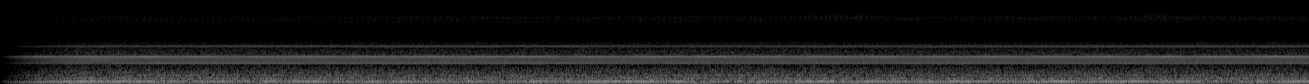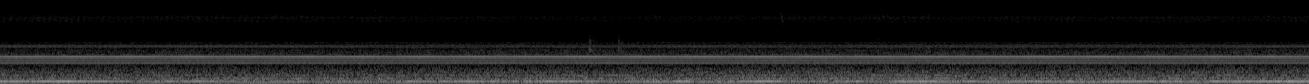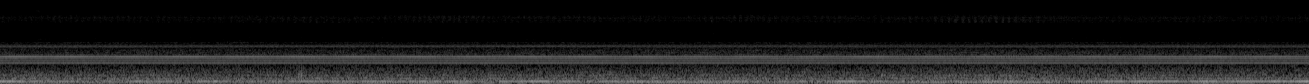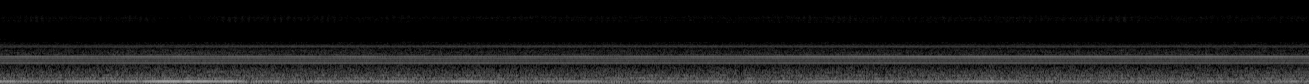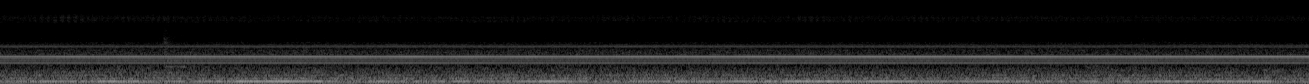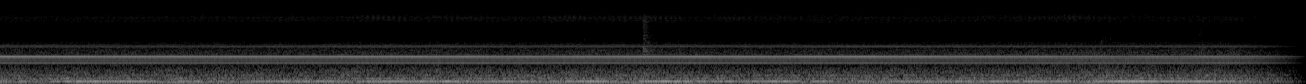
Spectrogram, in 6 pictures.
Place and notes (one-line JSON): {"title": "Van Buren State Park, South Haven, Michigan, USA - Van Buren State Park", "date": "2021-07-23 14:40:00", "description": "Recording outside a building in Van Buren State Park.", "latitude": "42.33", "longitude": "-86.31", "altitude": "197", "timezone": "America/Detroit"}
